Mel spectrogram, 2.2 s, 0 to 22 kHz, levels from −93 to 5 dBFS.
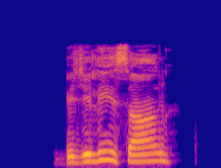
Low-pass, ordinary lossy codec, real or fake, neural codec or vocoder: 7.2 kHz; Opus, 64 kbps; fake; codec, 16 kHz, 8 kbps, FreqCodec, larger model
